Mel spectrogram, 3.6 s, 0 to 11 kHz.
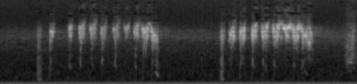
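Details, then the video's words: Black storks at a nest in Latvia during feeding, evening of 21 July 2015, picked up by a nest camera: two bursts of rapid, high, chattering squeaks, about a dozen notes each, over a steady background hiss. "Latvian Black Storks - Feeding"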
